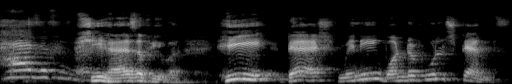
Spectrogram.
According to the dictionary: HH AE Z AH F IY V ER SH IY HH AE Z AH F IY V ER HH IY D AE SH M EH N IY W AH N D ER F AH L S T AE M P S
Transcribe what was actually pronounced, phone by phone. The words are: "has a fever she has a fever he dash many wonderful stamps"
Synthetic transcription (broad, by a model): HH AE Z AH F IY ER SH IY HH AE Z AH F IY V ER HH IY D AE SH M EH N IY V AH N D ER F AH L S T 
